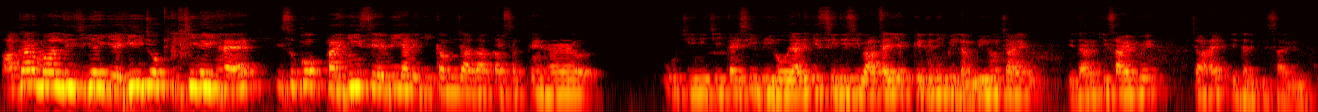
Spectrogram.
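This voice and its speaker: A man's voice: sits high, fairly even intonation, normal speed, dark tone, recorded from a distance. A male teacher giving a physics lesson, asking questions and answering them himself, mixing in English terms. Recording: echoey room, voice away from mic.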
